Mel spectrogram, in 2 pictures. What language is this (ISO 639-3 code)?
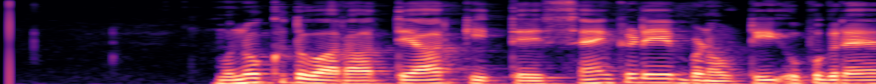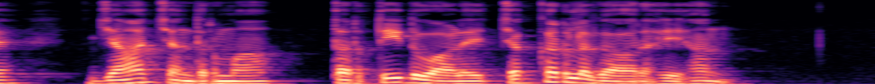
pan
